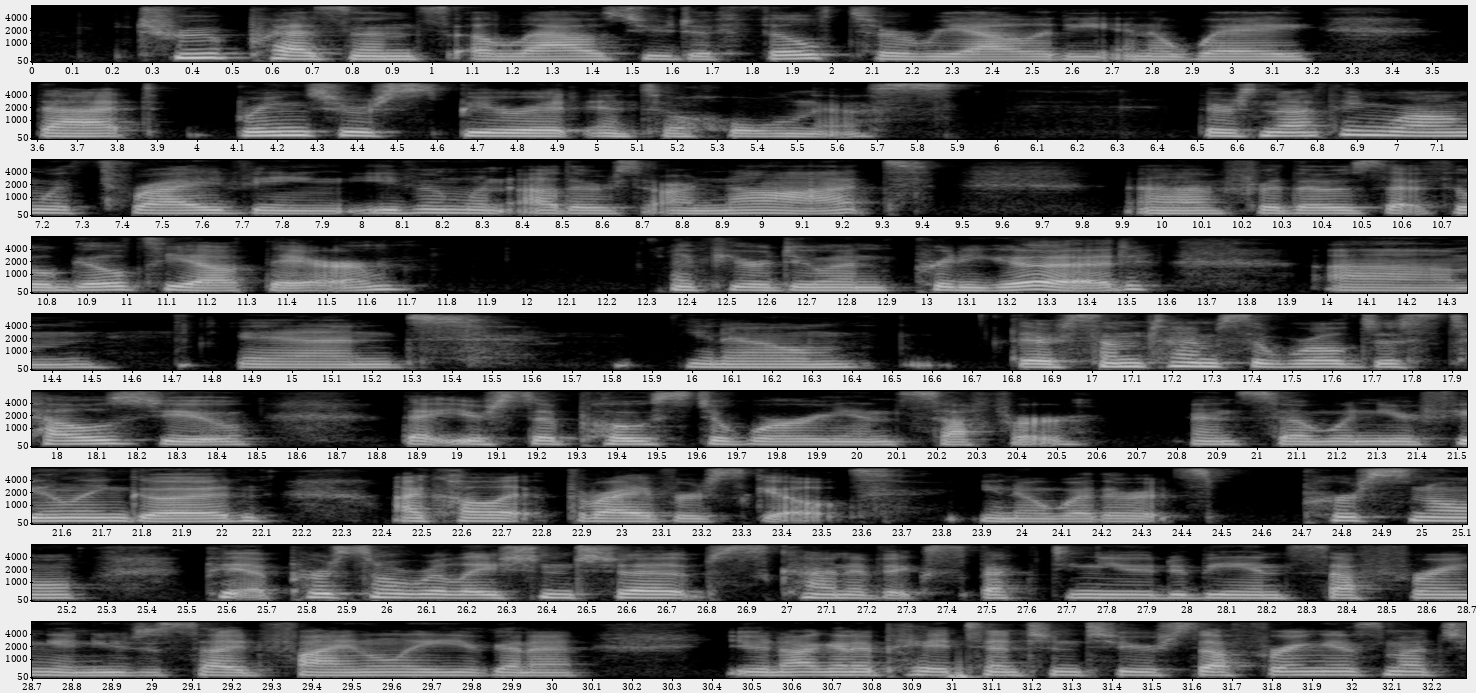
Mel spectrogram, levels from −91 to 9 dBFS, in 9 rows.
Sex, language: female, English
